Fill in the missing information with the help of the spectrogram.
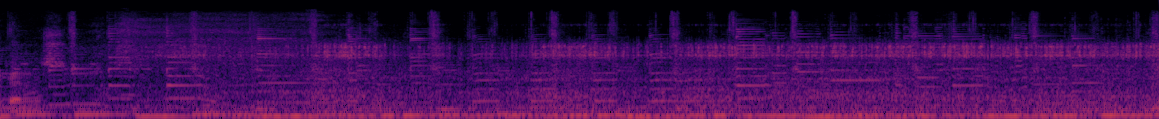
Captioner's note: locomotive whirring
